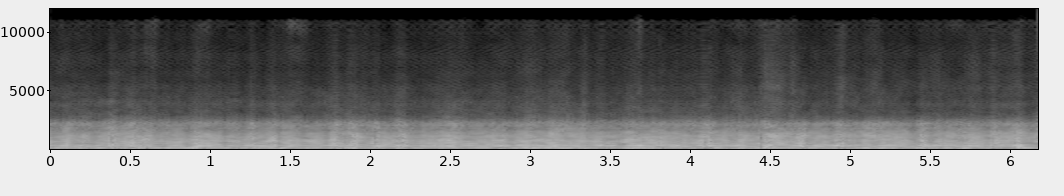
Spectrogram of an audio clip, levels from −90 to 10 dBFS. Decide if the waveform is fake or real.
fake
